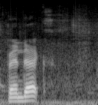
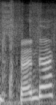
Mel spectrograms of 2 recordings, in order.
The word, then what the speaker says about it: Vindex: Havoc from Team Vindex. Havoc from Team Spendeck? Vindex. Vindec? V-I-N-D-E-X. So I said Vindec. Yeah. Just because you can't hear doesn't mean I'm not saying it right.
